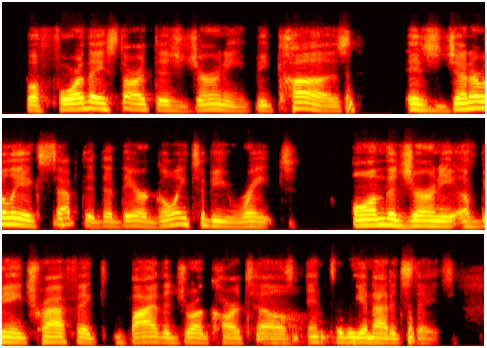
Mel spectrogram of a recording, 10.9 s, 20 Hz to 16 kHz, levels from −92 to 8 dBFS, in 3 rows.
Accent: American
